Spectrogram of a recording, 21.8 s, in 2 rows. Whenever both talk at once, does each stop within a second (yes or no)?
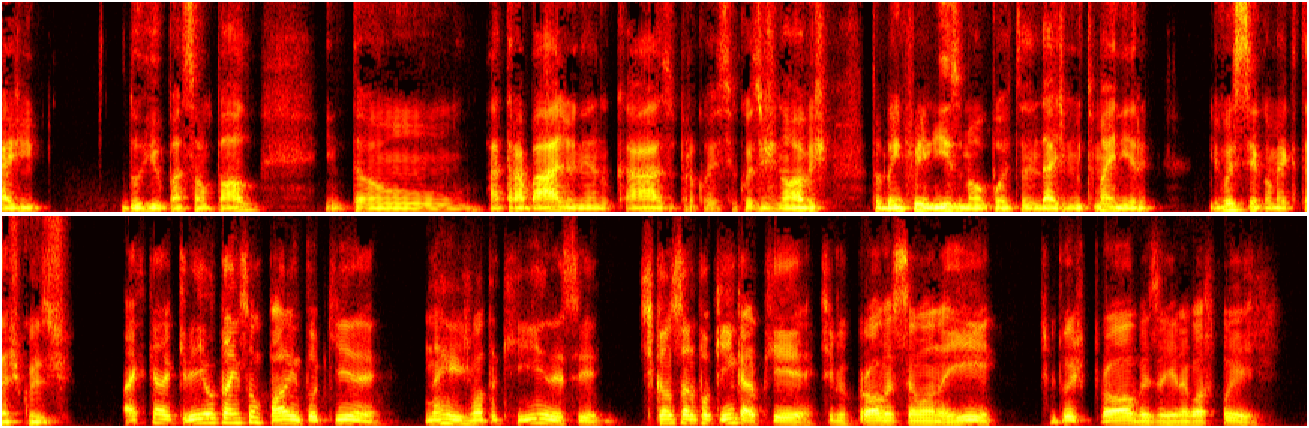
yes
